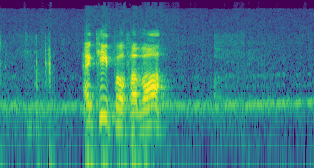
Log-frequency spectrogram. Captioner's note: Marlowe speaks Spanish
